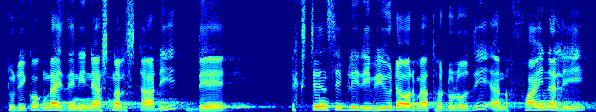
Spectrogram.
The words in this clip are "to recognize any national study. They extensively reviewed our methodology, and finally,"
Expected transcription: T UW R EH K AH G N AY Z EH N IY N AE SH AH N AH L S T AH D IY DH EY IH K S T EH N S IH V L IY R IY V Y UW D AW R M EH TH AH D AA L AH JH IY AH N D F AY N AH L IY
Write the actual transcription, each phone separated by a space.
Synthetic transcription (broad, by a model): T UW R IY K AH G N AY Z EH N IY N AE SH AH N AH L S T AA D IY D EY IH K S T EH N S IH B L IY R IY B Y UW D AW R M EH T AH D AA L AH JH IY AH N D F AY N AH L IY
